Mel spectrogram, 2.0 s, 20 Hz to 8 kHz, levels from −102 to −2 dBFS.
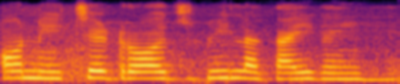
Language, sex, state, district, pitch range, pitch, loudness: Hindi, female, Bihar, Saran, 215-245 Hz, 230 Hz, -14 LUFS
